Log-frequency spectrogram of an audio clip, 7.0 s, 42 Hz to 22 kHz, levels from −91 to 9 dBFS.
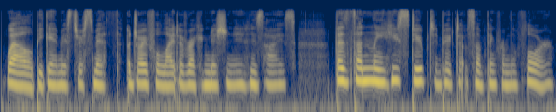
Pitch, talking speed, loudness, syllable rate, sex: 205 Hz, 200 wpm, -19 LUFS, 5.5 syllables/s, female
